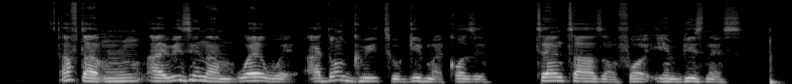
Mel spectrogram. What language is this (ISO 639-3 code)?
pcm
